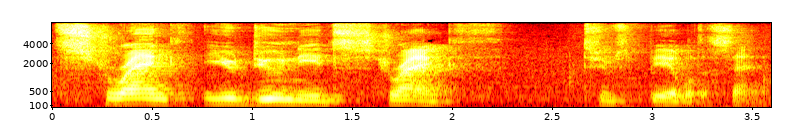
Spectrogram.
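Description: Speaking at a fairly slow pace, a man with a medium-pitched voice is heard in a room with audible echo. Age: 20s. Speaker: podcast host and opera singer. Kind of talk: casual chat.

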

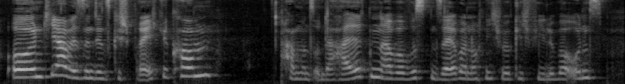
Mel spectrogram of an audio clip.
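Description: A woman speaks at a moderate pace in a high pitch. Her pitch variation is ordinary. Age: 20s. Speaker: podcast co-host, police officer and online fitness coach. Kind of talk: casual chat.

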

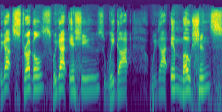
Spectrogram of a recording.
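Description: This man has a high-pitched voice, recorded with a dry, close sound and no echo. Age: 30s. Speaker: associate pastor. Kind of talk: sermon.

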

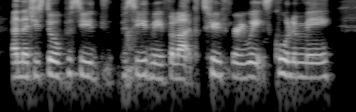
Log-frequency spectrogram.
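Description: A woman with a London accent talks at a fairly quick pace. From South London. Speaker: comedian and social media commentator. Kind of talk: casual chat.

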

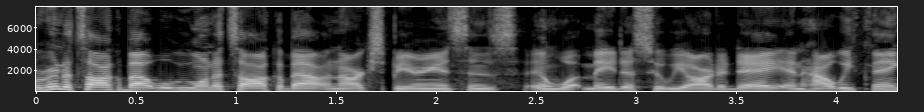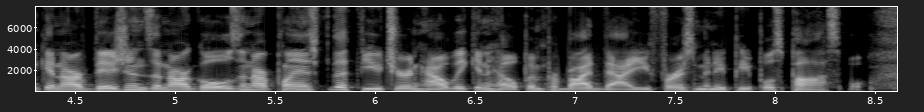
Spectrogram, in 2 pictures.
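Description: Very fast with hardly any pauses, a man's fairly high, bright, sharp voice shows ordinary pitch variation in a dry, close sound with no echo and a very clean recording with a silent background. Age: 20s. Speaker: podcast host. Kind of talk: solo podcast monologue. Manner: casual, profane.

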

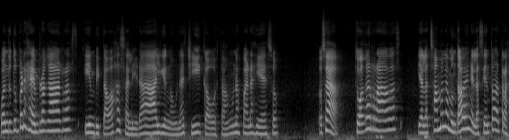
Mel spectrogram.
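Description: Here a woman with a Caracas accent speaks at a fairly quick pace and fairly high pitch. Her bright, sharp tone swings very widely in pitch on a very clean recording with a silent background. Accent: Venezuelan Spanish (Caracas). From Venezuela, Caracas. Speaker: YouTuber. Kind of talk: casual chat.

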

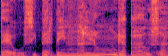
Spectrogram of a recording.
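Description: Speaking with vocal fry, a woman at medium pitch has a dark, mellow tone that also sounds anxious and warm. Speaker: audiobook narrator and author. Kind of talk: literary audiobook reading of a first-person novel, intimate narration with dialogue.

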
